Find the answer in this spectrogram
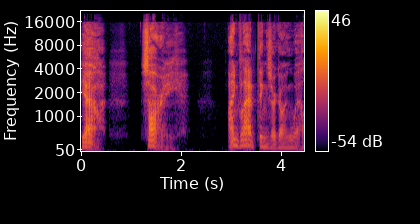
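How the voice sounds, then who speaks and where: On a very clean recording with a silent background, a man puts on a raspy character voice, fairly low in pitch, speaking very slowly with very wide pitch swings. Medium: read story. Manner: hot-tempered.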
